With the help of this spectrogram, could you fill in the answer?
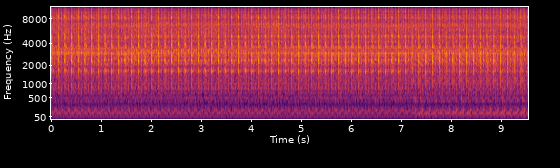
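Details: Toyota Hiace 2KD diesel, overhauled about five months earlier, started knocking loudly while driving; injectors tested fine. A loud, hard knock about 220 a minute over the idle, steady and sharp, pointing to piston-to-liner knock with valve clearance clatter.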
